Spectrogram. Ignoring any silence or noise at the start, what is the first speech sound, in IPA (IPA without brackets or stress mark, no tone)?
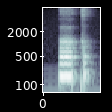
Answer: o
